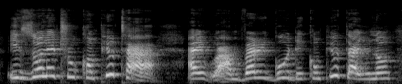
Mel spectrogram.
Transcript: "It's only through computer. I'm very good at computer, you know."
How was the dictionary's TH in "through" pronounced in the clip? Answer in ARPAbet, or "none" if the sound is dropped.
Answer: T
